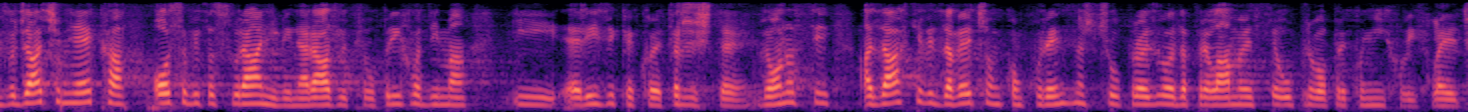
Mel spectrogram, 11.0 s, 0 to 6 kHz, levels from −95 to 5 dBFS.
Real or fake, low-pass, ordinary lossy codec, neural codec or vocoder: fake; 5.4 kHz; none; codec, 44.1 kHz, 7.8 kbps, Pupu-Codec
